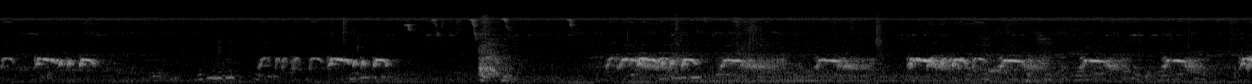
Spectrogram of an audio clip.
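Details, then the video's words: Zebra dove of a local strain, singing actively in rural village surroundings, recorded as a lure for trapping doves; repeated rhythmic phrases of fast, rolling coos, one every second or so, with a brief rustle midway. "PERKUTUT LOKAL GACOR UNTUK PANCINGAN SUARA PIKAT"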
